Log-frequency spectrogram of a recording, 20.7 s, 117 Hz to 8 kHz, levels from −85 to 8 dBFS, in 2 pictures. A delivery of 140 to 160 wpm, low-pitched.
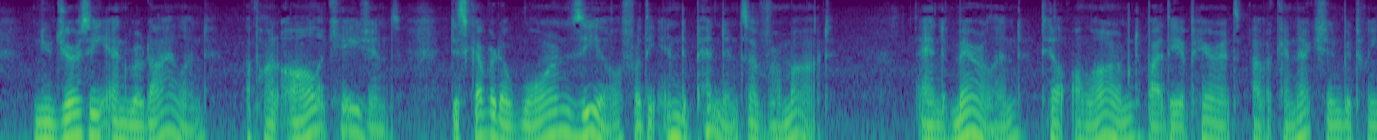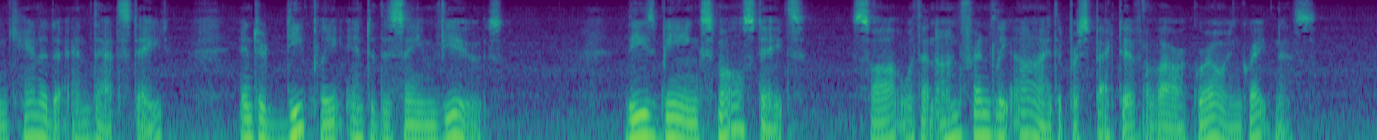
Yes: average, 155 wpm; low, 100 Hz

